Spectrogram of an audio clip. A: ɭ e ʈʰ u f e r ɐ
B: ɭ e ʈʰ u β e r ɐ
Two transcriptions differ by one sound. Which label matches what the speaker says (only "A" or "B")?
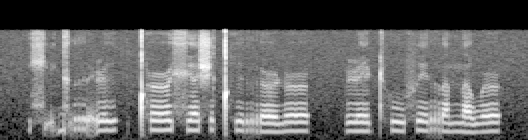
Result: A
